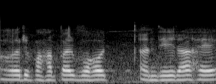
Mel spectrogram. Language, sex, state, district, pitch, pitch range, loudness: Hindi, female, Karnataka, Koppal, 215 Hz, 205-215 Hz, -17 LUFS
